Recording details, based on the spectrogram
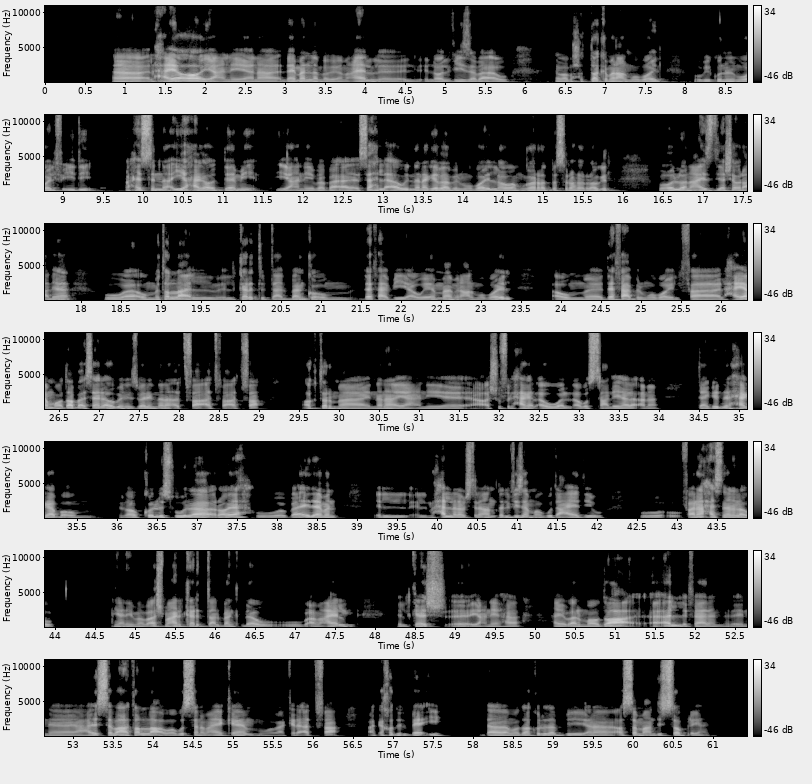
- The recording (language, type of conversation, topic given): Arabic, advice, إزاي أقلّل من شراء حاجات مش محتاجها؟
- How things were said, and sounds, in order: none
